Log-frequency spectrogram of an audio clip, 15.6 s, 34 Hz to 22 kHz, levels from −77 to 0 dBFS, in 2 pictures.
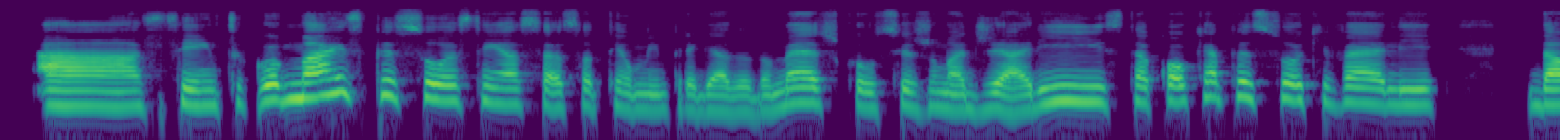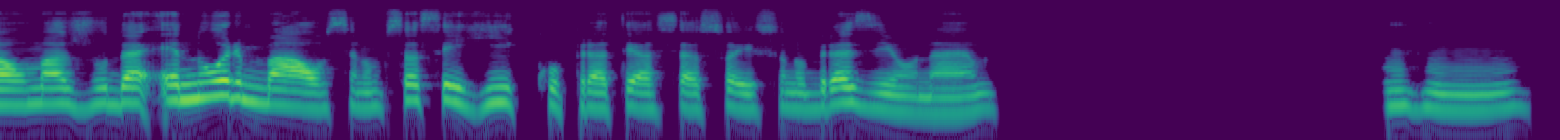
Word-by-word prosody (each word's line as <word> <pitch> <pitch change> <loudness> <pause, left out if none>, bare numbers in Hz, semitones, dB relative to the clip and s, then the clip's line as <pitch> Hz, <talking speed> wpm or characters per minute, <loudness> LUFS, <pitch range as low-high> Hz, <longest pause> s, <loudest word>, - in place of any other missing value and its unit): Ah, 170 -1 +5
sim, 175 0 -4
toco 200 +6 +1
mais 255 +6 +5
pessoas 235 -5 0
têm 205 -3 -5
acesso 180 -3 -2
a - - -3
ter 165 +2 -9
uma 150 0 -6 0.5
doméstica, 190 +5 -1
ou 155 - -4
seja, 165 0 -7
uma 145 -2 -1
diarista, 195 +9 -1
qualquer 210 +5 0
pessoa 245 -2 -1
que 220 -2 -11
vá 195 0 +1
ali, 180 0 -2 0.4
dar 180 0 +6
uma 185 +1 +2
ajuda, 190 +3 0
é 220 - +3
normal, 210 - +4
você 165 +2 -11
não 160 - -8
precisa 220 +8 -3
ser 220 -1 0
rico 185 +1 -7
para 165 -1 -2
ter 175 - -3
acesso 150 -1 -4
a - - -1
isso 150 +3 -8
no 155 - -6
Brasil, 155 -5 -2
né. 125 +1 -5 2.0
Uhum. 155 -2 -8
180 Hz, 150 wpm, -24 LUFS, 155-205 Hz, 2.0 s, dar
